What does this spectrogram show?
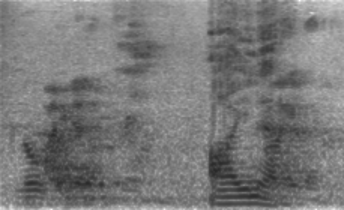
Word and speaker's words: Euler: Oiler. Correct. Right. So, Oiler. Why not? O Y E. Yes. So, you have to spell it as Oiler. You have to write it as Euler.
